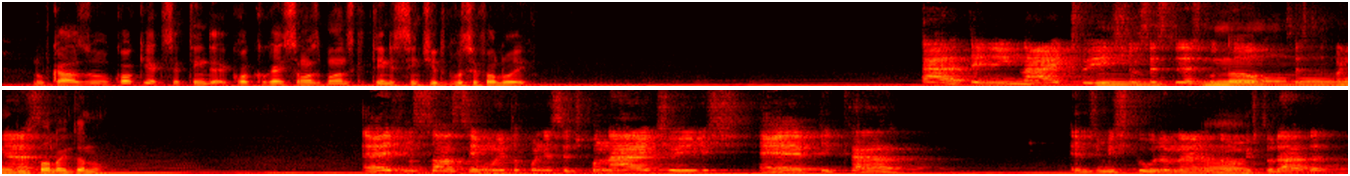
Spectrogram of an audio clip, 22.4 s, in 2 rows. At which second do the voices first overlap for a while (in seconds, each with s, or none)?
9.1 s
